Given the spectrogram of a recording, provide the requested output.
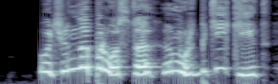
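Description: A woman's voice: high-pitched, big pitch swings, unhurried, a little mellow. A man reading a story aloud, voicing a put-upon kitchen cook woman with a whining, tearful manner. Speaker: character in a read story.

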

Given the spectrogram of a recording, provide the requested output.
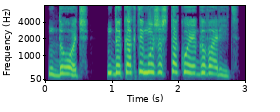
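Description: A woman voicing a haughty scheming noble mother who feigns innocence, in a high, loud voice. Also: animated, a little slow, no room sound, studio quality. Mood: haughty indignant.

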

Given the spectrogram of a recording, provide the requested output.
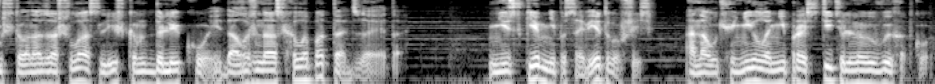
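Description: An actor voices a smug, scheming railroad executive, a man who speaks in a crisp, self-assured monotone. His voice sits on the low side.

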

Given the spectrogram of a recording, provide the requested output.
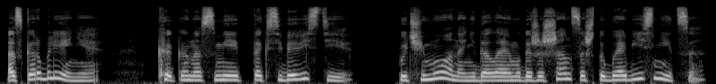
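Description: A woman narrating a romance novel in a calm, even reading on a close mic. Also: mid-range voice, no room sound. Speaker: audiobook narrator. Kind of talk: storybook narration.

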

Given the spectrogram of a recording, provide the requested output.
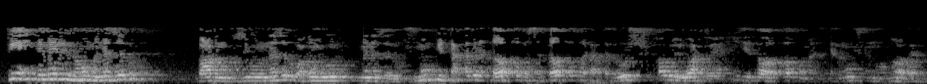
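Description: A man's voice: high-pitched, expressive, rapid-fire, slight background noise. A man with an Egyptian Arabic accent teaching a classroom lesson, constantly quizzing his students and checking they follow. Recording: echoey hall, dull lo-fi sound.

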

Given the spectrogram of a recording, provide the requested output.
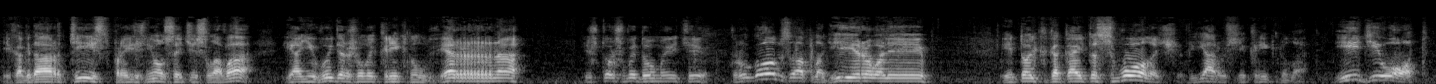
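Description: Man doing a drunk shouting officer. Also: mid-range voice, animated, unhurried, breathy edge, pitched above the performer's own voice. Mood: drunken shouting. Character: drunk young officer, loud and slurring.

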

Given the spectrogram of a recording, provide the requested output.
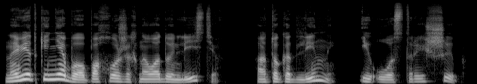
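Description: A man's voice: mid-range voice, big pitch swings, moderate pace, mellow, no echo. Man narrating an audiobook, dry sound. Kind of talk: scripted narration.

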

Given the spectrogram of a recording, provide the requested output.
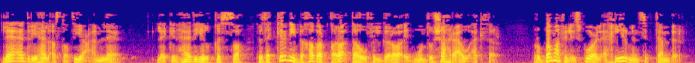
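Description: A man playing a shrewd doctor who hears out a haunting case and reasons through it in a measured way, in an audio horror drama. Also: on the low side, big pitch swings, dark tone, slightly rough, muffled recording. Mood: analytical. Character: calm, shrewd male doctor investigating a haunting. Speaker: doctor listening to a patient's story.

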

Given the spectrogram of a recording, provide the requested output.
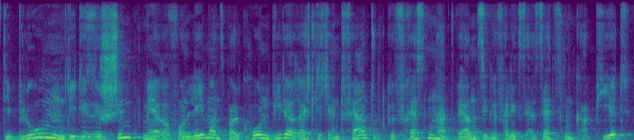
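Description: A man voicing a small, fat landlord who shouts indignantly in a storybook reading. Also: medium pitch, expressive, a little fast, lightly acted. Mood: furious.

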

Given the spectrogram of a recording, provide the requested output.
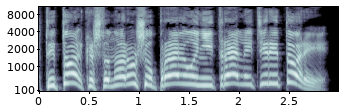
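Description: A man voicing a frantic young male gunslinger who shouts in alarm. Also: very high-pitched, expressive, a little fast, no room sound, clean studio sound, voice pushed up, exaggerated voice. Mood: frantic shouting. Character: agitated young male gunslinger, loyal friend.

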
